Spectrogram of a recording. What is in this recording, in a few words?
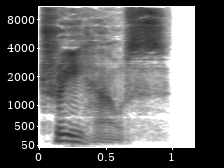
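"tree house", British English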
